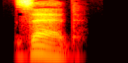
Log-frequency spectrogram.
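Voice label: "zed", American English, male; everyone-can-use-english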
